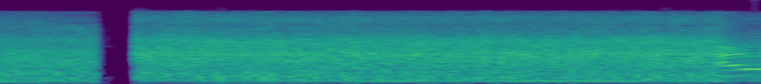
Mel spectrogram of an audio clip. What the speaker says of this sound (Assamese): আৰু বৰষুণ দি আছে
